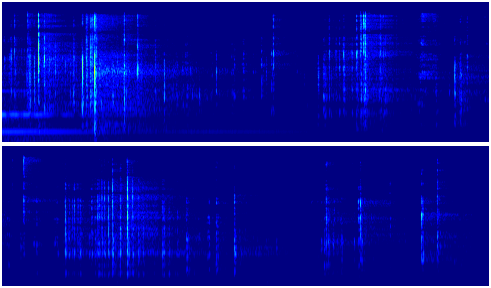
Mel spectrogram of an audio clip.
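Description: Faint scattered clicks and crackles in irregular clusters, with a faint held tone that fades out over the first few seconds.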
